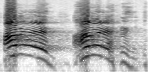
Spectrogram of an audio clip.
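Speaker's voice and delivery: high, loud demonstration cry; forceful shouted response; training amen shout. Shown as a demonstration. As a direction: belt it out as a drill example. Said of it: "한때 그렇게 훈련시켰어".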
